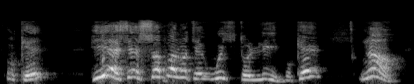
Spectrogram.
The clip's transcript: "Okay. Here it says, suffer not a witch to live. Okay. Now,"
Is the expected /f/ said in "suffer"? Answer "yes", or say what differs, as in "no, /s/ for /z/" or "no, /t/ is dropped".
no, /p/ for /f/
